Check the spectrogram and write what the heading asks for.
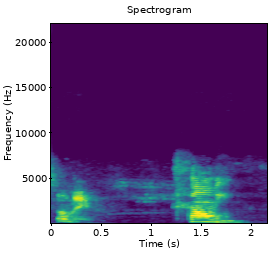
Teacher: the B is quite often silent in this case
